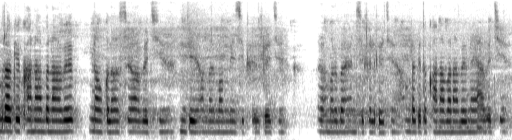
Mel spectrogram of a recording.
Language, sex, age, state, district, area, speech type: Maithili, female, 45-60, Bihar, Purnia, rural, spontaneous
